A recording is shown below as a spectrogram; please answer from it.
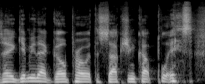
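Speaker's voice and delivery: loud called-out yell. Speaker recounting a funny camera video, retelling a yell. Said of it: "Dylan is yelling. He goes".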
